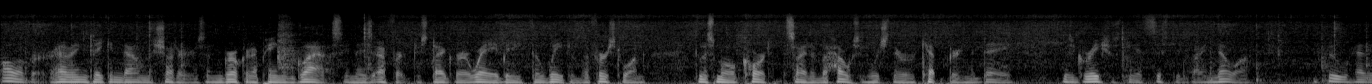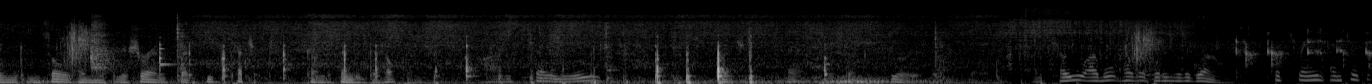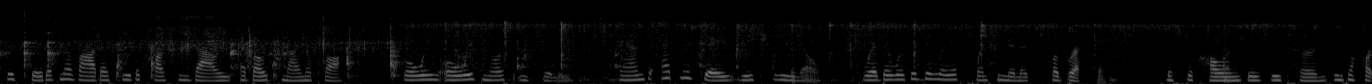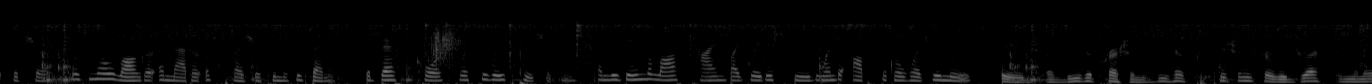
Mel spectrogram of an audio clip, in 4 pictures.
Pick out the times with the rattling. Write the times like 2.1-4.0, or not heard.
14.3-14.8, 24.9-25.4, 45.4-45.9.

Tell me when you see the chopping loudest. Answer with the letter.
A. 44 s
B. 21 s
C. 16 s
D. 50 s
B.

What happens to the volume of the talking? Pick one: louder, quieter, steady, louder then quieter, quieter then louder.
quieter.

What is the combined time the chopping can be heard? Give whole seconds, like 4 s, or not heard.
9 s.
